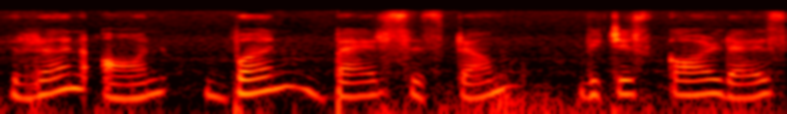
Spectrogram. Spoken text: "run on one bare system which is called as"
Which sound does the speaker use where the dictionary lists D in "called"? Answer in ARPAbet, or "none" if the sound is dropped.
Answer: D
